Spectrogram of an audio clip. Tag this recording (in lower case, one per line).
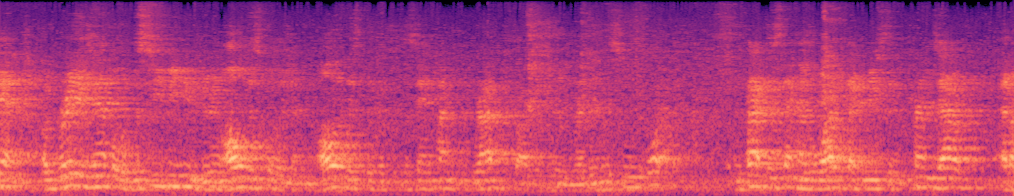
speech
